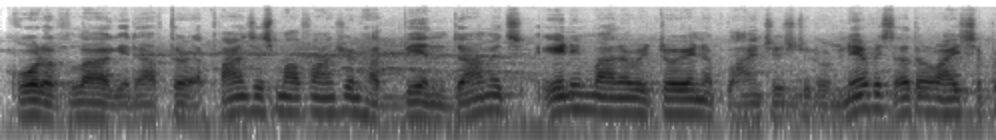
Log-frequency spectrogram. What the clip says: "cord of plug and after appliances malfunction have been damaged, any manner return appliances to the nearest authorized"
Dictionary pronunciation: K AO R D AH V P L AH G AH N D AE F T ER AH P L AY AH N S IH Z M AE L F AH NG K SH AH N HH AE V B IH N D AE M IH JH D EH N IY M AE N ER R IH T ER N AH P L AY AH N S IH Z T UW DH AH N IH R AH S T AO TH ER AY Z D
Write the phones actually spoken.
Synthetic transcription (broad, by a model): K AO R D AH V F L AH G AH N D AE F T ER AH P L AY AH N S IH S M AE L F AH NG K SH AH N HH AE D B IH N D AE M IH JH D EH N IY M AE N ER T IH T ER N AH P L AY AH N S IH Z T UW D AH N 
